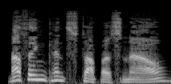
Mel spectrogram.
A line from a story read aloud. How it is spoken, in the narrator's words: said cheerfully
